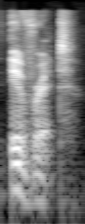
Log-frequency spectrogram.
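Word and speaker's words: עברית: Hebrew doesn't have a short I vowel. So you can only say ivrit.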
